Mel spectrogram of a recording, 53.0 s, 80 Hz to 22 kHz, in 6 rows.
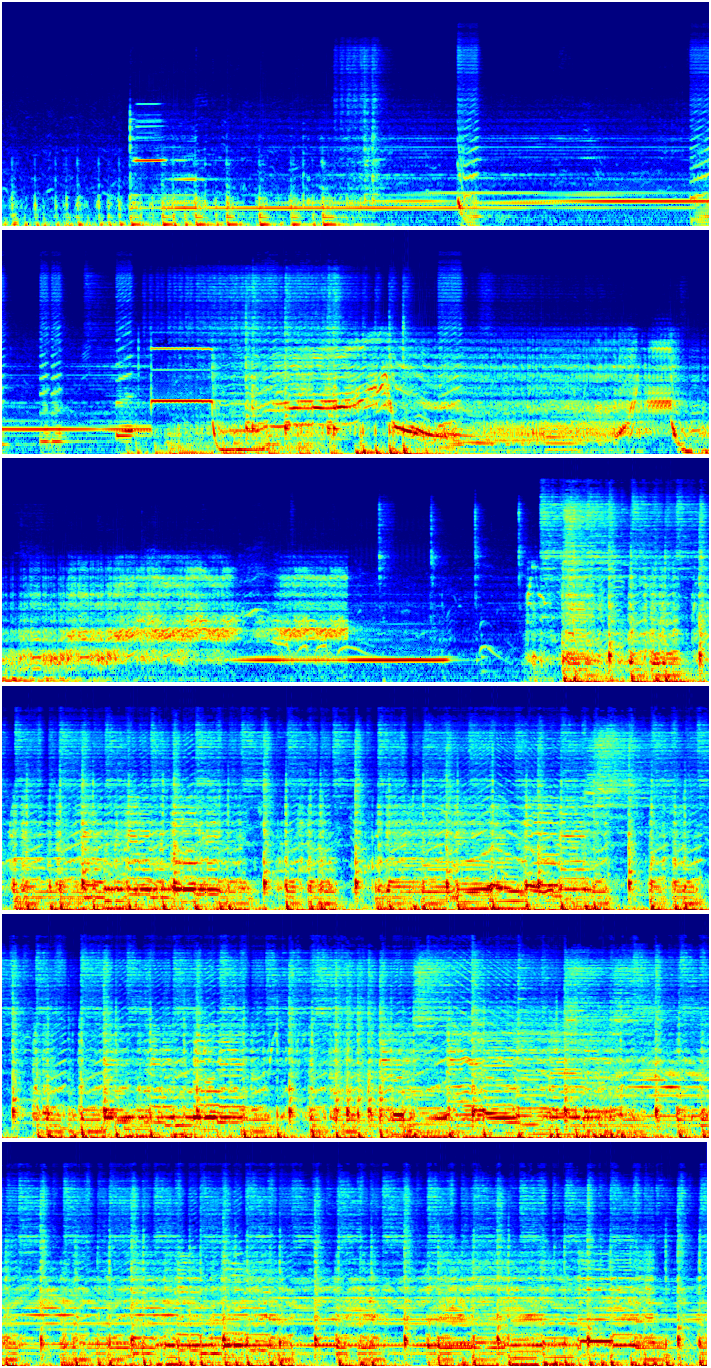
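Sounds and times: rock band with drums: 0.0s - 6.2s, 8.5s - 21.3s, 22.3s - 53.0s
electric guitar tones: 0.0s - 53.0s
keyboard tones: 0.2s - 53.0s.

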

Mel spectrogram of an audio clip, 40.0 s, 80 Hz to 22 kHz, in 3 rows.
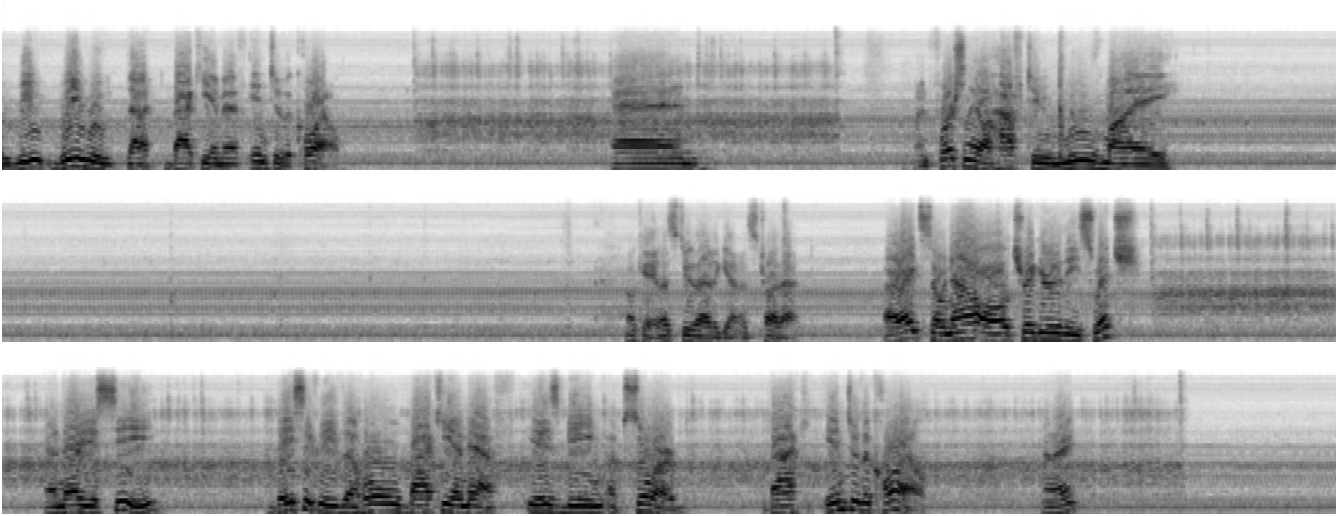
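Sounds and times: electrical hum: 0.0s - 40.0s
faint high whine: 0.0s - 40.0s.

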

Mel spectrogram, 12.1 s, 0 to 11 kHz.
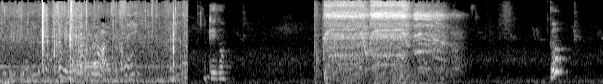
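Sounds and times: toy electric motor whirring: 6.4s - 9.4s.

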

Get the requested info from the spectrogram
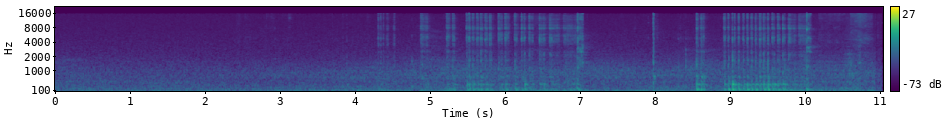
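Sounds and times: knife scribing wood: 4.3s - 7.2s, 8.6s - 11.0s.

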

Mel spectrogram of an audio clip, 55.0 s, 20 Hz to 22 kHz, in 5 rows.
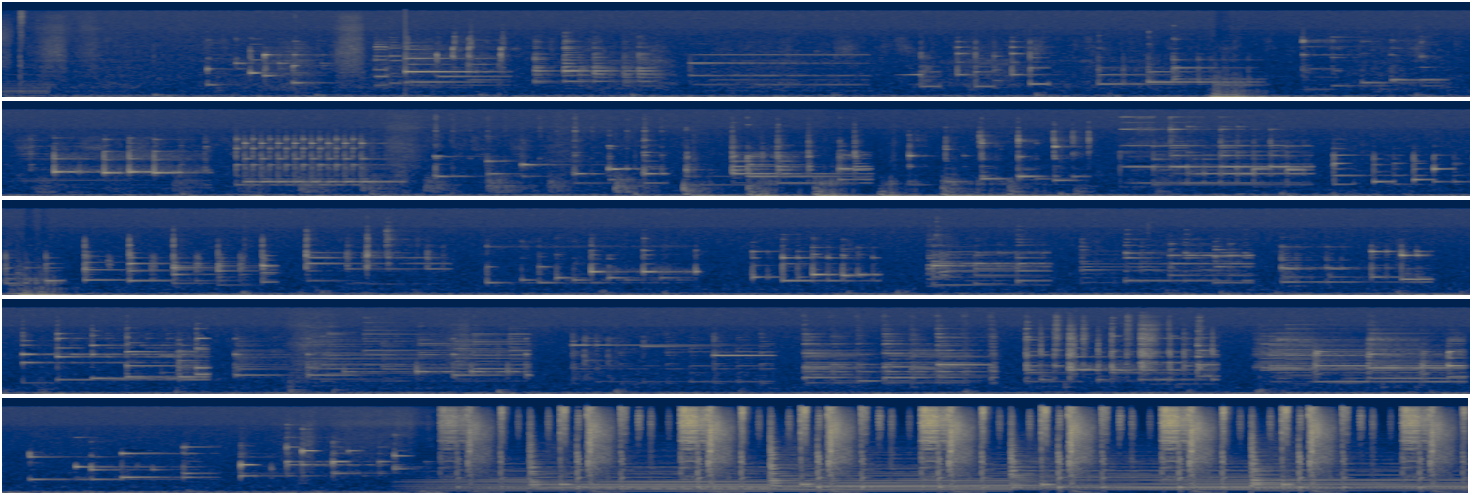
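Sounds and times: phone ringtone melodies: 1.6s - 55.0s.

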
